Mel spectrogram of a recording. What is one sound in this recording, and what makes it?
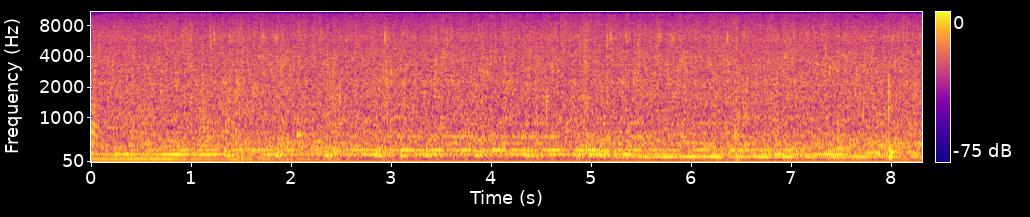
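Footsteps tread softly on muddy ground.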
